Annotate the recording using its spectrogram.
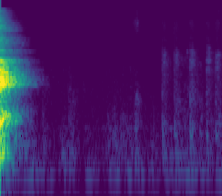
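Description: The end of a man's spoken word, then near silence with a few faint ticks about a second and a half in.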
